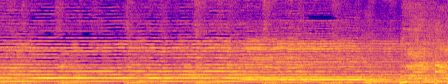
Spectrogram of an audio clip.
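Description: Live reggae band playing under a male singer holding one long high note, which steps down to a lower pitch a little past halfway and falls away just before the end.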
